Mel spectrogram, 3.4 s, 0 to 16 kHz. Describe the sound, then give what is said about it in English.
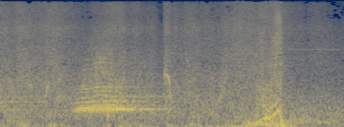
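A train approaches in the video game Fallout 76. Two horn blasts sound over a steady rumble, a longer one first and a shorter, louder one later. “What is that? That's a train. An honest-to-God train.”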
